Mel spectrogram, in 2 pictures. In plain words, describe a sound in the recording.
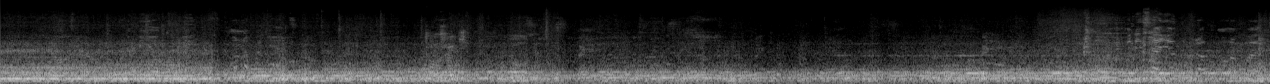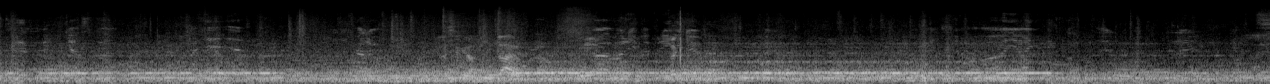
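Train wheels whine with a steady hum.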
